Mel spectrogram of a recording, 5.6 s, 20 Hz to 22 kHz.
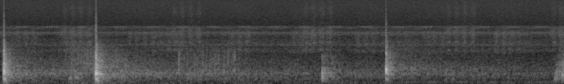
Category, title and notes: Sound effects > Other
Fireworks samples recorded during a heat wave in the southeast United States, July 4, 2025. Like a weed, the American Dream is constantly growing, under attack and evolving. Some people hate it and want to destroy it, some people tolerate living within it and some people glorify it.
america, day, electronic, experimental, explosions, fireworks, fireworks-samples, free-samples, independence, patriotic, sample-packs, samples, sfx, United-States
